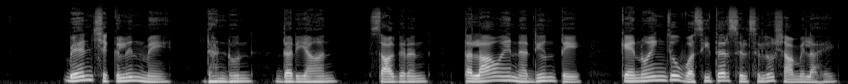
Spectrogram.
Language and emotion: Sindhi, neutral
